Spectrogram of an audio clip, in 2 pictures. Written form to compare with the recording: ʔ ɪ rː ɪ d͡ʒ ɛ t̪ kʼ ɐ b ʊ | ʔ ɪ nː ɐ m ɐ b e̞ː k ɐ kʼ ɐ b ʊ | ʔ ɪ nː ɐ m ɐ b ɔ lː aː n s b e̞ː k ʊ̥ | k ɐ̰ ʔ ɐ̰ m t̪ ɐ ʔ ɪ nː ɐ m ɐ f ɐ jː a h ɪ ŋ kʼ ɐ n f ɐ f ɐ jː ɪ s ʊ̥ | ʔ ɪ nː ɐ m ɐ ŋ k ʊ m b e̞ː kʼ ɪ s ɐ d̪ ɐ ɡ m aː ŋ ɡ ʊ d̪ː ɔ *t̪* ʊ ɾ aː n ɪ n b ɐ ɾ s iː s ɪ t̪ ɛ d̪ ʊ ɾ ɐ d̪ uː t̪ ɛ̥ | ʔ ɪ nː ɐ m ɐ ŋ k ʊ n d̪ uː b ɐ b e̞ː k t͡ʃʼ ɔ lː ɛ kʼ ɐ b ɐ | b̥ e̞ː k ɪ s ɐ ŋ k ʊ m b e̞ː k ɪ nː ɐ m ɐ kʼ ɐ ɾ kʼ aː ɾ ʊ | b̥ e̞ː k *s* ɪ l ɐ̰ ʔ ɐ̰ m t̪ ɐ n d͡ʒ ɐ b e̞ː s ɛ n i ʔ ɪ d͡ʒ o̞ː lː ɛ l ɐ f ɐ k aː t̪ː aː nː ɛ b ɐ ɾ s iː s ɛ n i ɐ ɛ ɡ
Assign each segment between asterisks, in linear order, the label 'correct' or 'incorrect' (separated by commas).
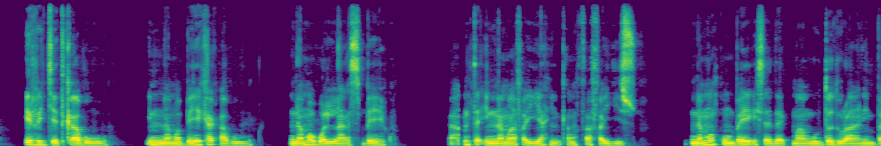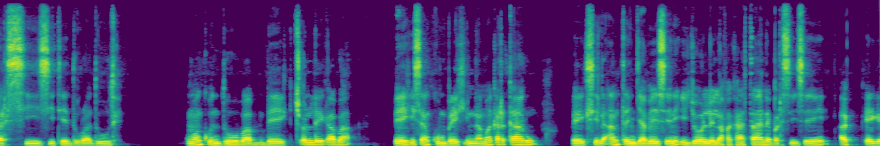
incorrect, correct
